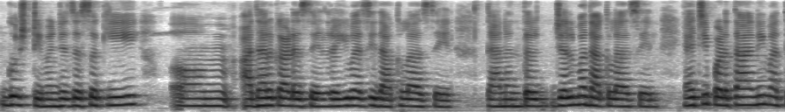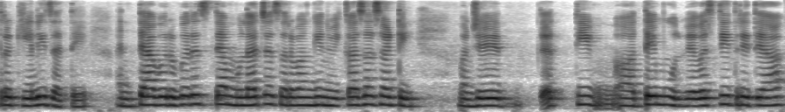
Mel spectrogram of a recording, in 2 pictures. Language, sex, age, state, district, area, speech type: Marathi, female, 18-30, Maharashtra, Sindhudurg, rural, spontaneous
